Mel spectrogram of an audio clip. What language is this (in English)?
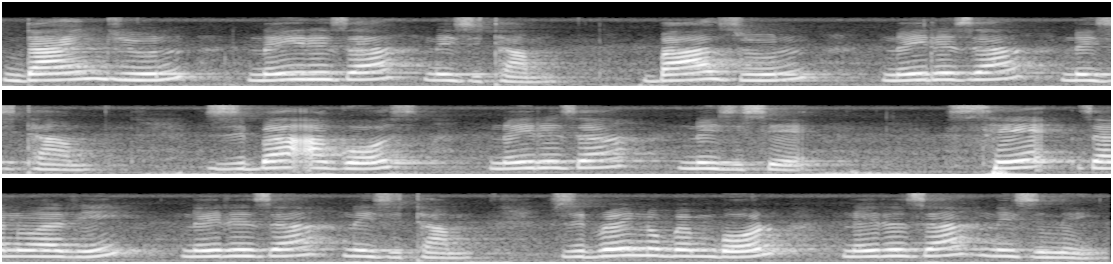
Bodo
